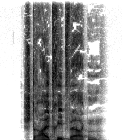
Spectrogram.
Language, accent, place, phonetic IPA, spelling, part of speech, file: German, Germany, Berlin, [ˈʃtʁaːltʁiːpˌvɛʁkn̩], Strahltriebwerken, noun, De-Strahltriebwerken.ogg
- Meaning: dative plural of Strahltriebwerk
